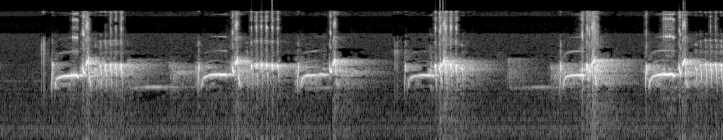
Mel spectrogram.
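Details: Bar-winged prinia lure call of the prenjak nembak style: rapid, repeated phrases of a short upslurred whistle joined to a buzzy, rattling trill, coming about every one and a half seconds.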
